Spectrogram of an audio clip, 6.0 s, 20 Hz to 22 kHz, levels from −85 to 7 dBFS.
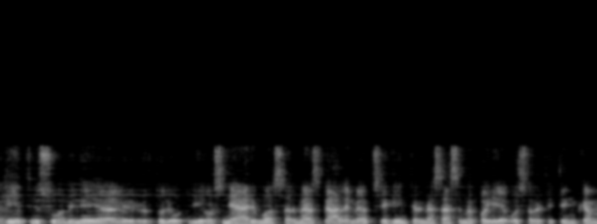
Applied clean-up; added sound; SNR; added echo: neural mask model DeepFilterNet 3.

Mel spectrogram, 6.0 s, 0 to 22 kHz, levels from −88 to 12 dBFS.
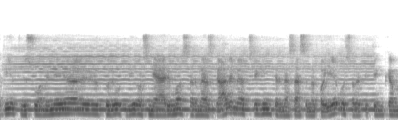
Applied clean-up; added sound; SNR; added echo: none; Bowed string instrument; 6 dB; reverberation time 1.1 s.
